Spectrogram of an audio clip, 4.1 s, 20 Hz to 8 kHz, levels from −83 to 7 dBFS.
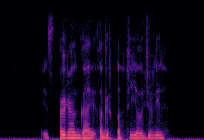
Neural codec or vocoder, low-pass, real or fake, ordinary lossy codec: autoencoder, 22.05 kHz, a latent of 192 numbers a frame, VITS, trained on many speakers; 7.2 kHz; fake; Opus, 32 kbps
